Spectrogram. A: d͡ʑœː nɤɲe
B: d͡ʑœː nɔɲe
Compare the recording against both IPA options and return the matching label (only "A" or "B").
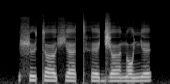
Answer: B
